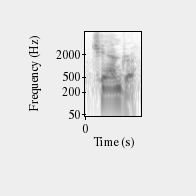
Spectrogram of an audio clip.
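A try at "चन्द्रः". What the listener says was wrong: The letters are Chandraha. Cha is a palatal letter. Because if you say Chandra, there is an elongation of the word cha. That is not in Sanskritam. It should be crisp and it should be clear.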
